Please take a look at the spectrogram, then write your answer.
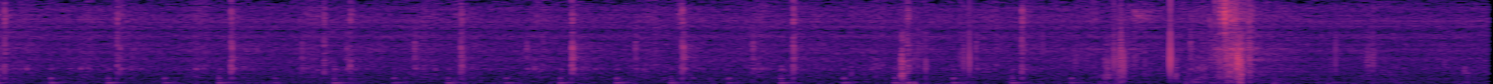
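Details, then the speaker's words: Freshly assembled crankshaft turned by hand spins smoothly but knocks a few faint taps as it comes to a stop; cause unknown, owner suspects play somewhere in the assembly. "всё нормально крутится всё хорошо Ну только при остановке тук тук тук тук что за проблема Не знаю"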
